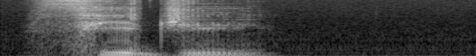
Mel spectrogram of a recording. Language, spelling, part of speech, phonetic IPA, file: Polish, Fidżi, proper noun, [ˈfʲid͡ʒʲi], Pl-Fidżi.ogg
